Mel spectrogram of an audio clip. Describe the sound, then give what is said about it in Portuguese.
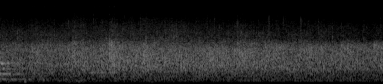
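A crowd applauds the Lord steadily, a dense, even wash of many hands clapping that holds at the same loudness for several seconds without pause or talk. “Pode aplaudir o Senhor.”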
